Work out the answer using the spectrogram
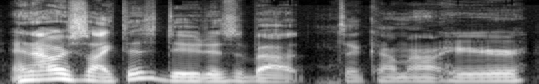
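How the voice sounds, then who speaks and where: A man's voice: mid-range voice, brisk, dry recording, studio quality. A man hosting an interview in a laid-back, upbeat way, full of casual chatter. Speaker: interview host.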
